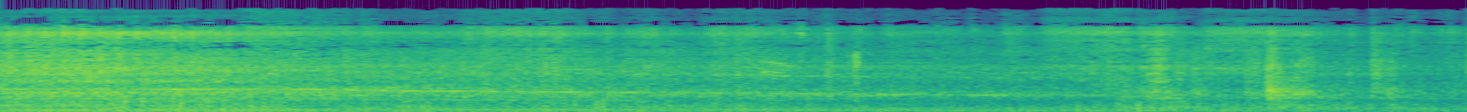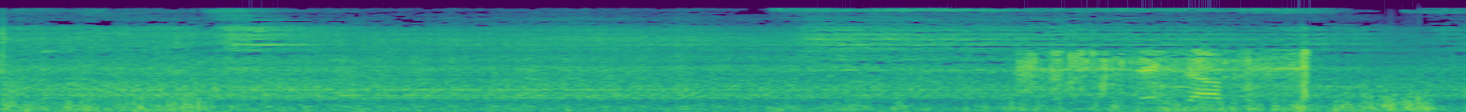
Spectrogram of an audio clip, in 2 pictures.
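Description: Train wheels clatter and clack over rail joints.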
